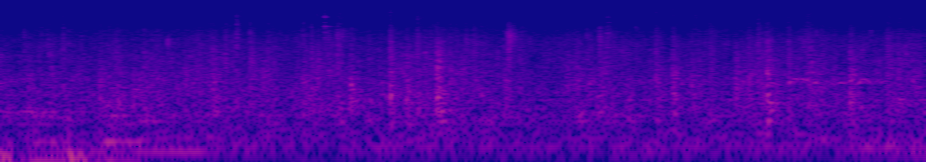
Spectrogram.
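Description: Steady rain-like hiss with a few light clicks of a steel bearing plate being handled and set onto the engine's aluminium crankcase.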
